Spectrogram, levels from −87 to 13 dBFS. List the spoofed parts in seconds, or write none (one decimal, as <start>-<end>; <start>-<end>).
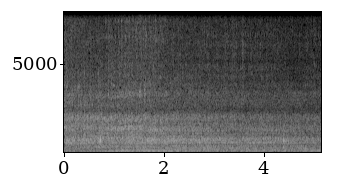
none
